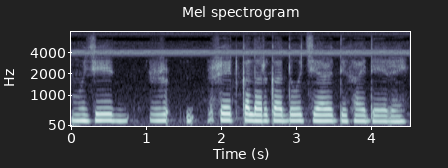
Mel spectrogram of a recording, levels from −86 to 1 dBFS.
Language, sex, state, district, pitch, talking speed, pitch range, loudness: Hindi, female, Mizoram, Aizawl, 190 Hz, 130 wpm, 185-195 Hz, -16 LUFS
